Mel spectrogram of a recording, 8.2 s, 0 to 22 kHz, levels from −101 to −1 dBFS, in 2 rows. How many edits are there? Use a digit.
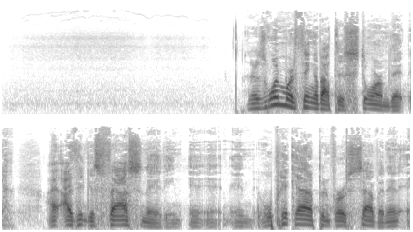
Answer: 0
